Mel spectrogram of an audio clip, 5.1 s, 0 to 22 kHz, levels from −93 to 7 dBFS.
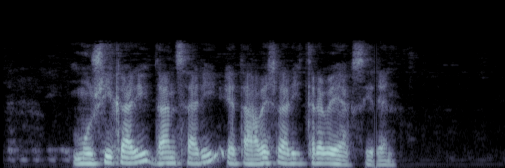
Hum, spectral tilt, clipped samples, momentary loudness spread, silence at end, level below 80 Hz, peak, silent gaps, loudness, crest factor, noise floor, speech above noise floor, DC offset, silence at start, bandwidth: none; -6.5 dB/octave; under 0.1%; 10 LU; 1.1 s; -60 dBFS; -8 dBFS; none; -24 LUFS; 18 dB; -75 dBFS; 52 dB; under 0.1%; 0.65 s; 8 kHz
